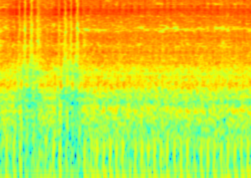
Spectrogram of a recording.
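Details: TVS Scooty Pep self-start repair: starter motor opened and fixed, before air filter refitted; short whirring crank, engine catches and settles into even quick idle; starter working properly.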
